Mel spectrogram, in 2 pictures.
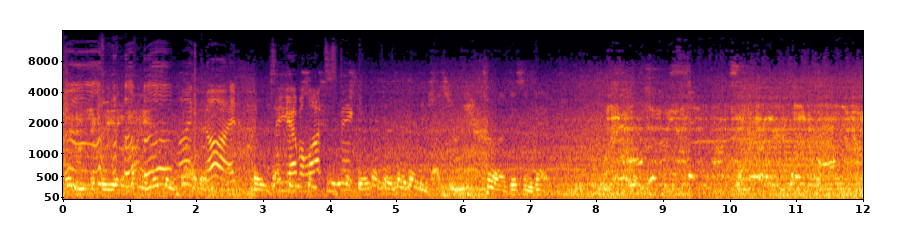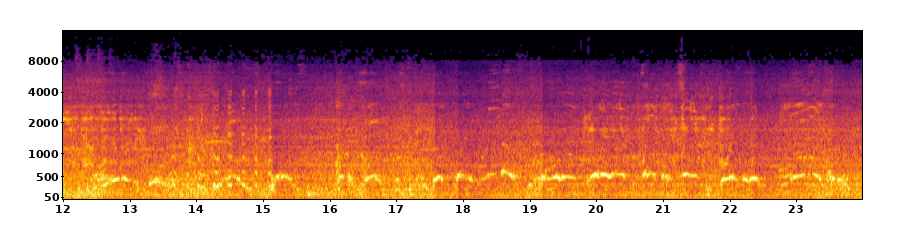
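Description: A woman shouts and taunts loudly close by.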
